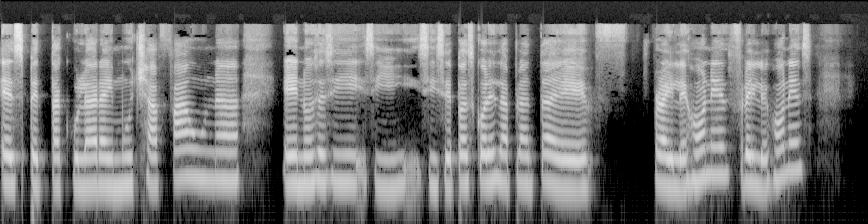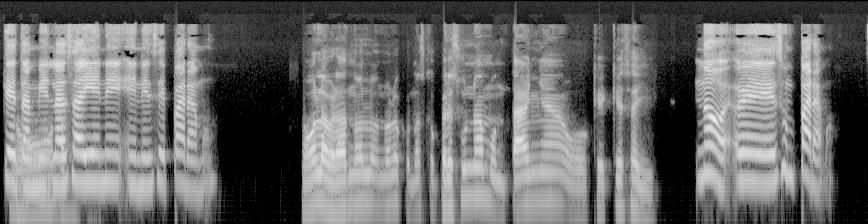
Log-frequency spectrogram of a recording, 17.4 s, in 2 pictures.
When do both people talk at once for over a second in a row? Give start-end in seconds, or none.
none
